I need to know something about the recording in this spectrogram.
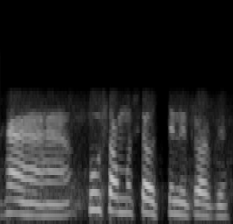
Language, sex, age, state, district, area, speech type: Bengali, female, 30-45, West Bengal, Hooghly, urban, conversation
